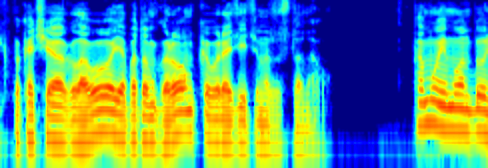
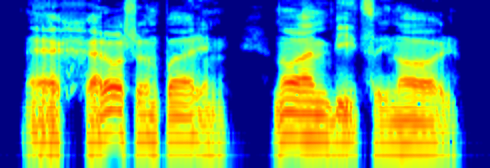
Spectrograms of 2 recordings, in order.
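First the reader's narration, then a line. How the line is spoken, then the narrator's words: Thoughtful drawl. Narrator (Russian): задумчиво протянул Фреда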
